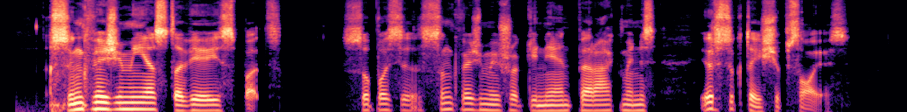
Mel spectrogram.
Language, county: Lithuanian, Vilnius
